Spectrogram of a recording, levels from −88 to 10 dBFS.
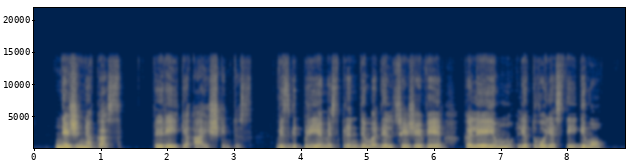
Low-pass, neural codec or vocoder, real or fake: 14.4 kHz; none; real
